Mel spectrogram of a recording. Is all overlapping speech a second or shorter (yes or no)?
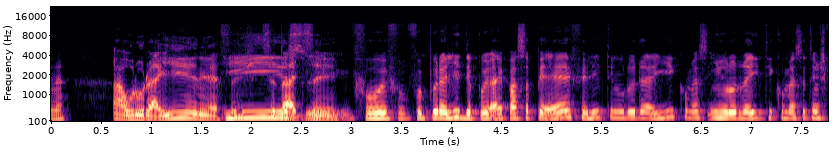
no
